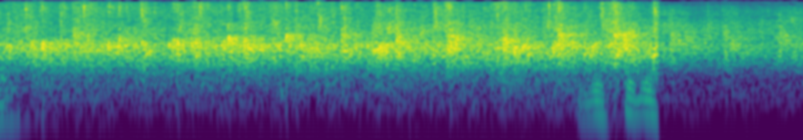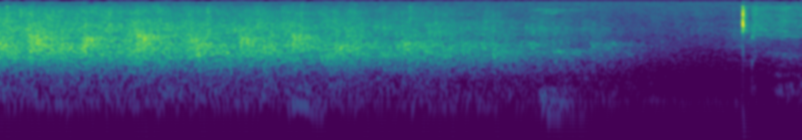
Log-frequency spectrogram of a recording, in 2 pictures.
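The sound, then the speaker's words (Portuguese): Loud, dense audience applause welcoming a speaker rings out steadily for about three seconds, then thins and fades gradually, ending with a few scattered claps and a single sharp click. “Vamos receber com a salva de palmas Osmar Ludovico da Silva.”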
